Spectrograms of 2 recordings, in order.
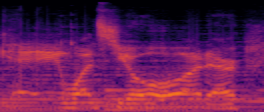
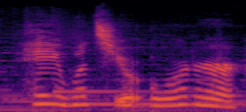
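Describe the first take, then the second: First: The voice sounds bold and low. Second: The voice sounds meek and light. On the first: The speaker feels more confident at work. "feeling a little bolder" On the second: The speaker felt less confident before. "Instead of like"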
